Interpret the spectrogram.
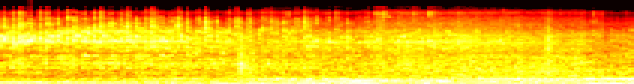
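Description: Cars driving slowly past at low revs, a vintage pickup truck and then a Ford Mustang, their engines making a steady low hum that grows stronger in the second half.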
